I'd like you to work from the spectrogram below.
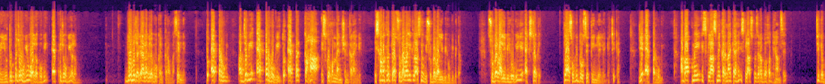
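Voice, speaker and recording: A man teaches English grammar in a lively, rapid patter, often answering himself in his students' voice. His voice is husky and a little high, and the sound is close and dry. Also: no room sound. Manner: calls students beta and mere bachche, acts out student replies. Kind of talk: online class lecture.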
